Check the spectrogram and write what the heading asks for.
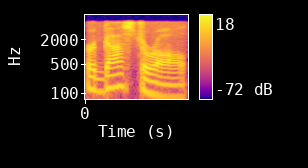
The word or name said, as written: ergosterol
